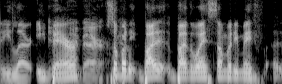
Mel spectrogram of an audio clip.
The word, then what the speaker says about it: Herbert: I'm not saying it wrong. I'm making Hebert a thing. I know his name. I don't want to call him Herbert. It's such a weird sounding last name.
